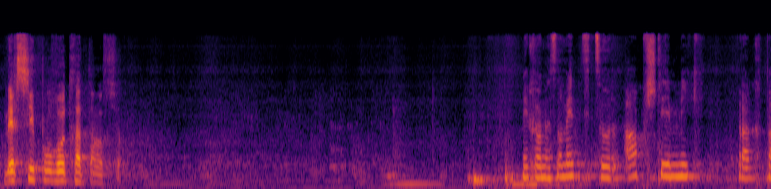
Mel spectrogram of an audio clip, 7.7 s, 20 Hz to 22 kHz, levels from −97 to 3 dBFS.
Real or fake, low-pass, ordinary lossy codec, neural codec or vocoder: fake; none; none; codec, 24 kHz, 3 kbps, HILCodec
